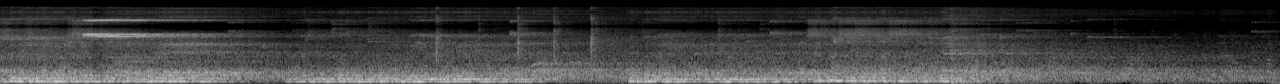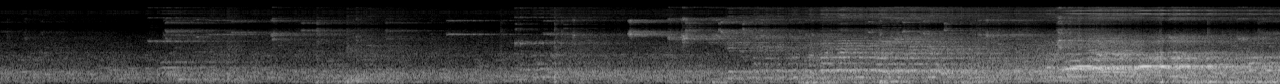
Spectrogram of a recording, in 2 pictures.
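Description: A crowd of spectators cheers and chants in a large echoing hall.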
